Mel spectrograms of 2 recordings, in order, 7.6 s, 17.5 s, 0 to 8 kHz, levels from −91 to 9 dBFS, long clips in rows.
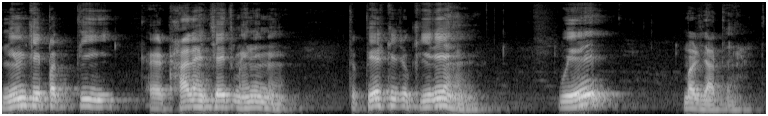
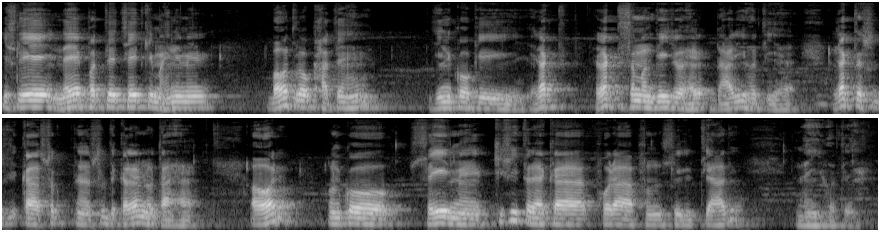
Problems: background sounds at intervals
